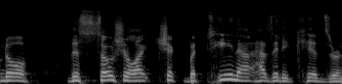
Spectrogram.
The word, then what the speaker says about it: Bettina: now off the market as he's getting married to his girlfriend and socialite, Bettina Anderson. Is that how you say her name? Bettina? Yes.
